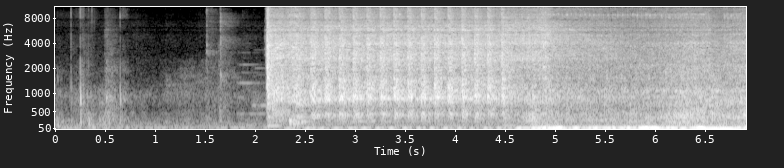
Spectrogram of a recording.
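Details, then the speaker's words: Fire-damaged Ford Fiesta ST 215 rebuild, restarted after plugging in sensors: the engine catches quickly and settles into a fast idle that swells and dips. It is hunting because much is still disconnected; a little tick is also heard. "it's time running god that sounds beautiful it's hunting yeah but it's still a lot disconnected"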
